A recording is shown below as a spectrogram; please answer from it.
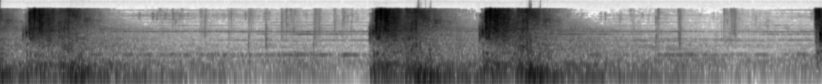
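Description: Depulso force-push spell cast in the Hogwarts Legacy video game: three loud whooshing bursts with deep booming thumps, each fading into a low rumbling decay, spaced a few seconds apart.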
